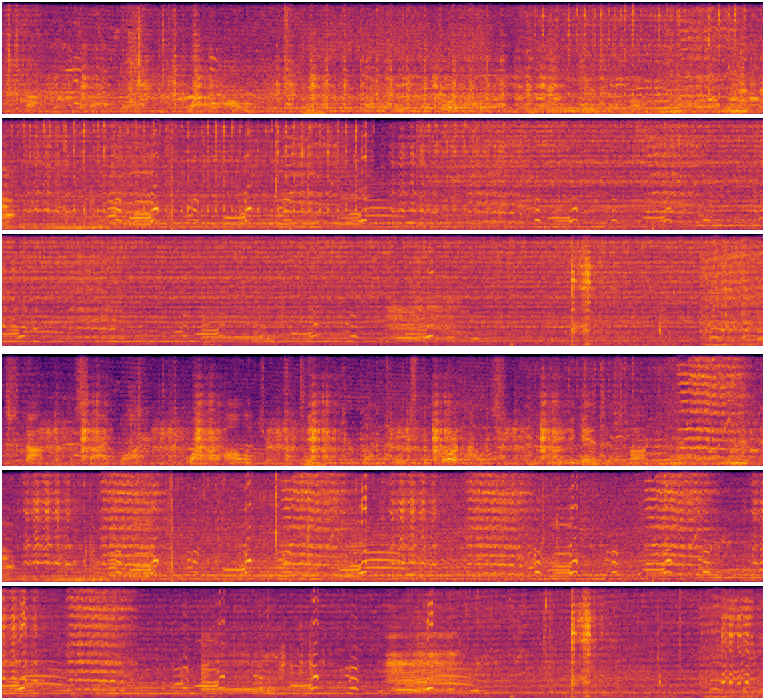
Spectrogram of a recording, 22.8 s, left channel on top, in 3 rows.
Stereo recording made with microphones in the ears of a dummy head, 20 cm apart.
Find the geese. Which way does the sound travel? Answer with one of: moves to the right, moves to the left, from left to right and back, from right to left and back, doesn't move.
from left to right and back.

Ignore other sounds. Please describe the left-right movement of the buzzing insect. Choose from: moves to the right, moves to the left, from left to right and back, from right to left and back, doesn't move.
moves to the right.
